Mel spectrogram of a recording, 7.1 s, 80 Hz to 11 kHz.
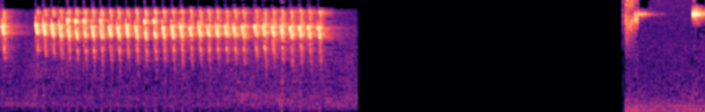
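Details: Blue-crowned hanging parrot, local name serindit, in a clear 'teler' style song burst: a fast, high, buzzy chattering trill of about 30 even notes over three seconds, then silence and two short sharp whistles.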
